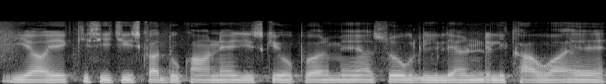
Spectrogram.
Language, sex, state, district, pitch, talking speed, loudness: Hindi, male, Jharkhand, Deoghar, 105 Hz, 150 wpm, -16 LUFS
